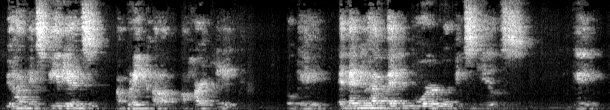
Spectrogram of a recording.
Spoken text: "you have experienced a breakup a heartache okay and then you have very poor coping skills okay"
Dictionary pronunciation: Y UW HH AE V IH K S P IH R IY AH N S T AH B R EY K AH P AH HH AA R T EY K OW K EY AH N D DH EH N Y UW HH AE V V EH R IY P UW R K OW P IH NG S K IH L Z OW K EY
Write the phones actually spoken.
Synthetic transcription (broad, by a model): Y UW HH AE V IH K S P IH R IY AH N S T AH B R EY K AH P AH HH AA R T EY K OW K EY AH N D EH N Y UW HH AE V B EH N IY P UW R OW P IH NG S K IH L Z OW K EY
